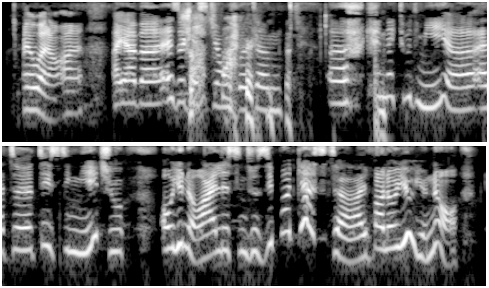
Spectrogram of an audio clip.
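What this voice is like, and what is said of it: Natural French accent. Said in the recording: “a funny French accent ... That's her real accent”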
